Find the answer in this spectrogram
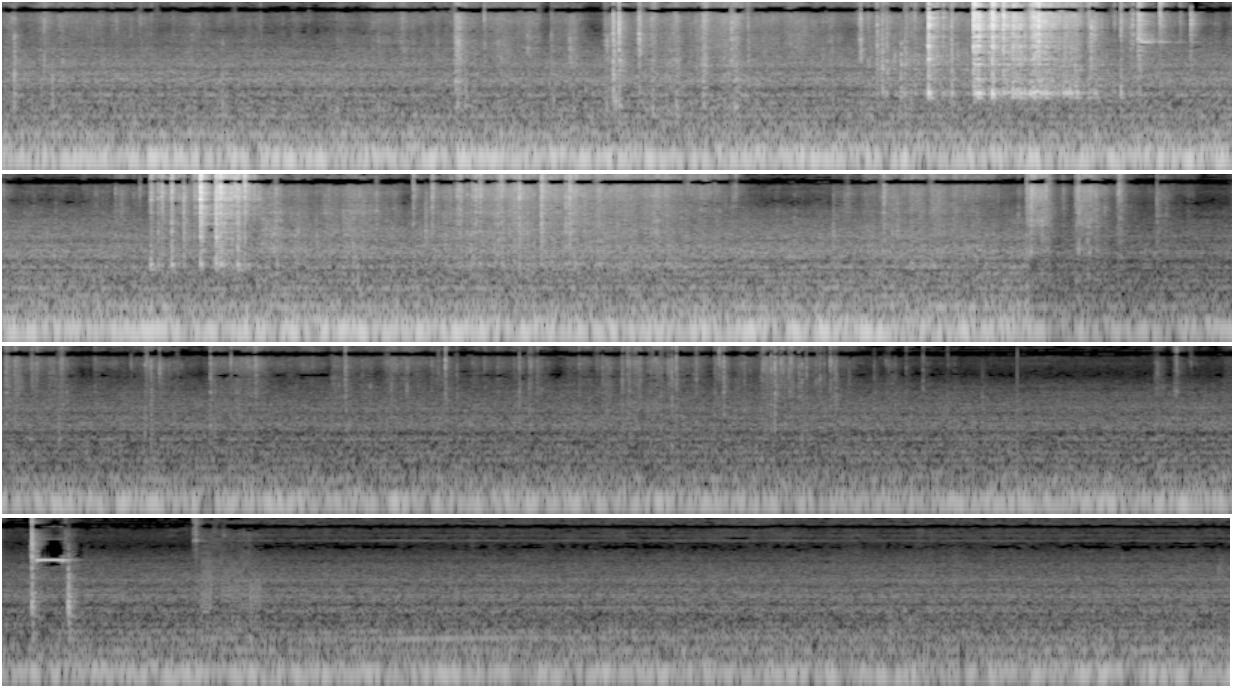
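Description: Candle wax flakes poured from a plastic bag into an enamel saucepan, rattling in two bursts a few seconds apart, over a steady low hum that drops away about halfway through. Small clicks and taps follow as the pot and materials are handled.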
